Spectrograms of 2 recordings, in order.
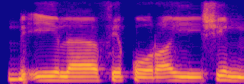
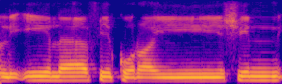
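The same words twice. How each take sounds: First: The vowel in Quraisyin is kept short. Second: The vowel in Quraisyin is held long. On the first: The speaker calls it right. "harusnya kayak gitu kan" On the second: The speaker calls it wrong. "Tapi kita baca"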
